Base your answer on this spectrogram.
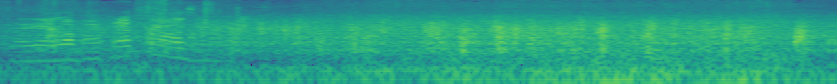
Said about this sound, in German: Und das Feuer kommt. Es ist kein Unterholz, was da brennt. Es ist ein Stück dichter, noch stehender Regenwald. Die Flammen donnern, brausen und schreien, schleudern Bäume meterhoch in die Luft.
